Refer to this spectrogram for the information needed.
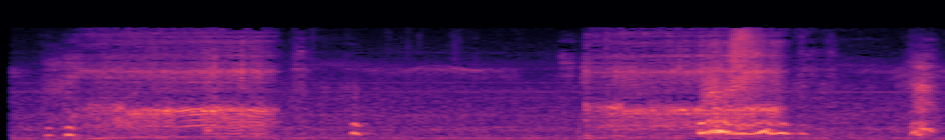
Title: When you find that dino-snore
